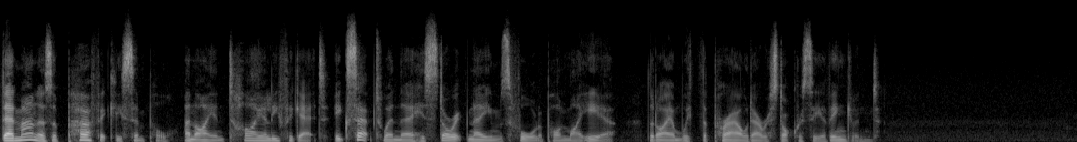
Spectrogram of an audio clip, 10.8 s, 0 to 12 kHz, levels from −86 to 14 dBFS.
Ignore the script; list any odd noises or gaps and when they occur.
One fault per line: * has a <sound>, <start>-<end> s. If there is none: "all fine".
all fine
